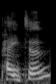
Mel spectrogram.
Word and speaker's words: Peyton: How do you say Peyton? Peyton. Woo! That's a hard T, Jackie.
